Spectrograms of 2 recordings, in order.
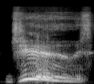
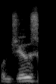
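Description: First: The word is said with a hostile, loaded tone. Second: The word is said in a flat, neutral tone. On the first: The speaker resents the group. The speaker calls it wrong. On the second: The speaker is simply stating a fact. The speaker calls it right. "if you just say, ... no sensible person would think that you had any negativity about it"

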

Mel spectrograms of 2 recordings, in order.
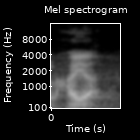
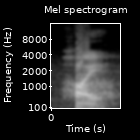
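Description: First: It is said as two syllables. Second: It is said as a single syllable. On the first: The speaker calls it wrong. "that is not pronounced like that at all" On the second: The speaker calls it right. "especially we should take note of the last, like hoy"

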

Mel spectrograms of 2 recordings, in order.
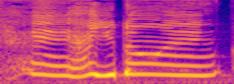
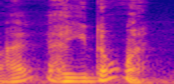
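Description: First: It is said in a put-on stereotypical voice. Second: It is said in his normal speaking voice. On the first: The speaker imitates a stereotyped woman. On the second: The speaker greets someone himself.

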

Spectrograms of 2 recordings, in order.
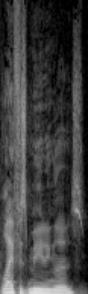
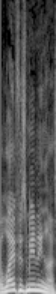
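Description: First: It is said in a sad, heavy tone. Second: It is said in a happy, relieved tone.

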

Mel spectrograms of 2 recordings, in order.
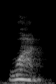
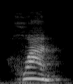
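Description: First: The word begins with a soft, non-guttural sound. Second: The word begins with a throaty, guttural sound. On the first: The speaker calls it wrong. "no Juan" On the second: The speaker calls it right. "tiene el mismo sonido delante de todas las vocales"

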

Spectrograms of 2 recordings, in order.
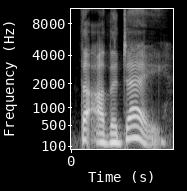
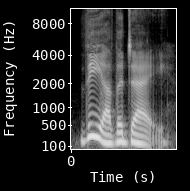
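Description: First: The words are joined smoothly with no added sound. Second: The words are joined with an added 'y' sound. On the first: "B is generally fine as well" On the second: "C is where we get the pronunciation phenomenon, intrusion"

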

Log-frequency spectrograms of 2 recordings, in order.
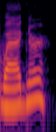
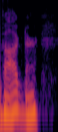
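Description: First: Wagner is said with an English pronunciation. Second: Wagner is said with a German pronunciation.

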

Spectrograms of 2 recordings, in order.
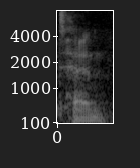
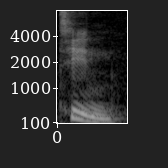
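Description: First: It is said in the speaker's usual accent. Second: It is said in a New Zealand accent.

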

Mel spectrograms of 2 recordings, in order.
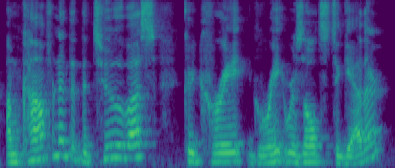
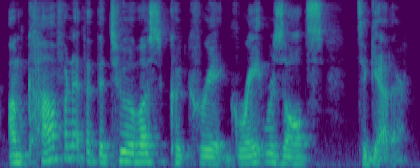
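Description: First: The voice rises at the end. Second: The voice falls at the end. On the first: The speaker sounds unsure, as if asking. The speaker calls it wrong. "The first one kind of sounded like he was asking a" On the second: The speaker sounds sure of himself. The speaker calls it right. "He just sounded way more sure of himself"

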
